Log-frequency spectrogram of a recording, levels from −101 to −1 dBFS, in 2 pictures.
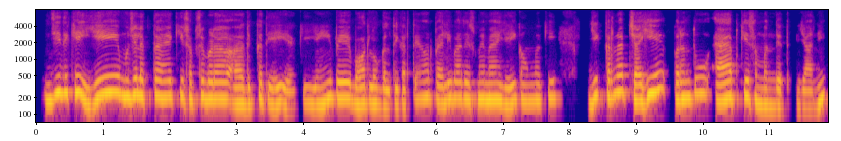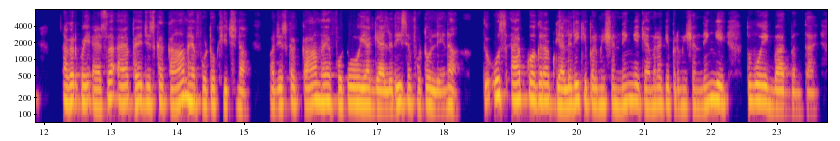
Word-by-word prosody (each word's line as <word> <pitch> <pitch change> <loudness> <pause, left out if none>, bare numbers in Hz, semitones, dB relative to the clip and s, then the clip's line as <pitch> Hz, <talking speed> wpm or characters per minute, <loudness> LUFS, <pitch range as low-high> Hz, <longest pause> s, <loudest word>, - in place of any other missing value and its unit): जी 195 +8 +4
देखिए 245 +1 +2
ये 220 +8 +3
मुझे 215 -1 +4
लगता 215 -1 0
है 205 +1 +1
कि 205 +2 -4
सबसे 185 +2 -3
बड़ा 195 0 +2 0.2
अ, 160 -1 +1
दिक्कत 160 +3 -3
यही 160 +1 +1
है 130 -2 -3
कि 165 - -9
यहीं 160 +5 +1
पे 195 -1 +4
बहुत 160 +1 0
लोग 160 -1 +1
गलती 145 +1 -2
करते 145 +6 -7
हैं 190 - -5
और 200 0 -2
पहली 170 +2 0
बात 195 0 -2
इसमें 190 0 0
मैं 185 0 +3
यही 170 -2 +1
कहूँगा 180 0 -4
कि 195 0 -4 0.5
ये 200 +6 +1
करना 235 +5 +2
चाहिए, 240 - +3 0.2
परंतु 200 +5 +1
एप 190 +3 +4
के 215 - +3
संबंधित। 150 -6 -3 0.2
यानी 140 +8 -2 0.5
अगर 170 +1 +3
कोई 170 -1 +1 0.2
ऐसा 190 +8 -1 0.2
ऐप 165 -1 -5
है 170 +1 +4
जिसका 165 +1 -2
काम 165 +7 +2
है 170 -2 +5
फ़ोटो 150 0 -2
खींचना 140 -2 -5 0.4
और 145 - -3
जिसका 155 +2 -2
काम 170 +3 +1
है 175 0 +4
फ़ोटो 160 +1 +2
या 155 0 +4
गैलरी 140 +4 +2
से 165 +1 -3
फ़ोटो 155 -1 -3
लेना। 135 +3 -2 0.4
तो 175 - -1
उस 215 +3 +1
ऐप 185 +1 +2
को 190 - +4
अगर 180 0 +2
आप 175 -1 +1
गैलरी 155 +3 +4
की 175 0 -1
परमिशन 155 -1 -3
देंगे, 170 +2 -1
कैमरा 155 0 -3
की 155 0 -2
परमिशन 145 -1 -7
देंगे, 175 +2 +3 0.4
तो 175 - +1
वो 175 0 +3
एक 165 -3 +2
बात 140 -1 -1
बनता 125 -1 -10
है। 125 0 -13
170 Hz, 195 wpm, -22 LUFS, 155-190 Hz, 0.5 s, है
